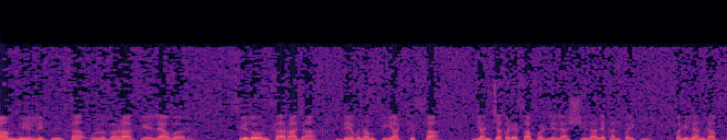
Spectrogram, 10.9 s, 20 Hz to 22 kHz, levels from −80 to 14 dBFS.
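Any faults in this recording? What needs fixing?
A marginal data line flips one bit at random throughout, giving an unreliable data bit: equal-sized spikes that make a steady crackle and fizz, audible even in pauses.

Likely WMA compression at heavy settings zeroes weak spectral lines and smears quantisation noise, leaving ringing, washy speech with breathing hiss, and a sound that fits about 24 kbps WMA 1.

From 0.0 to 4.26 s, a time-stretched section was likely slowed to about 0.7 speed by repeating short pieces, so pace drags while pitch holds.

To prevent these, fix or replace the faulty data line, encode at a higher bitrate or use a lossless format, and leave the section at its original timing instead of stretching it.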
